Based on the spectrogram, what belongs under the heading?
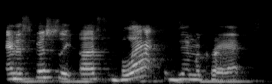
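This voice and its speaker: A woman hosts an impassioned political talk in a high voice. She speaks emphatically and preaches, and she often breaks off into quick asides. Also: expressive, sharp tone. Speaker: host and political commentator.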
